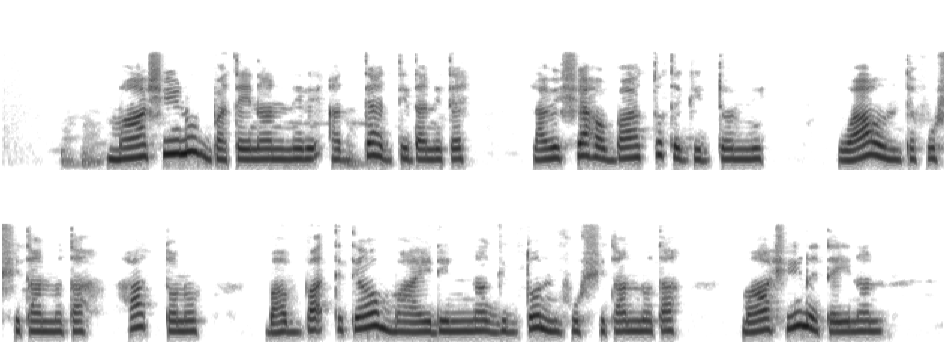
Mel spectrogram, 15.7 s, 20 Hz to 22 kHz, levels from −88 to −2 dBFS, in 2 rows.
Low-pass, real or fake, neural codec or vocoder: 7.2 kHz; real; none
